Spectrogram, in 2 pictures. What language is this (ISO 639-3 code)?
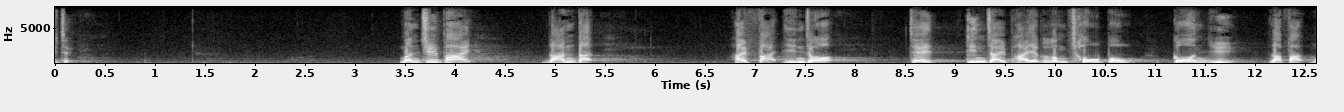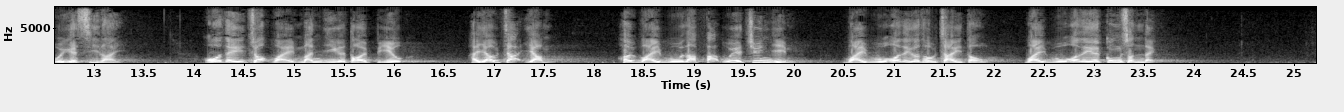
yue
